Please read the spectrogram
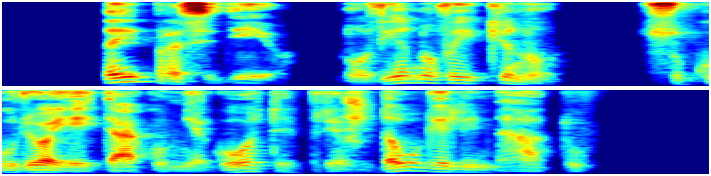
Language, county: Lithuanian, Kaunas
